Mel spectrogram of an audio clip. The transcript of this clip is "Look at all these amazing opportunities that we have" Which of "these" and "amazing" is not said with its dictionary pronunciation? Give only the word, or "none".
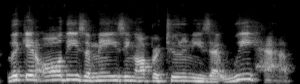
none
